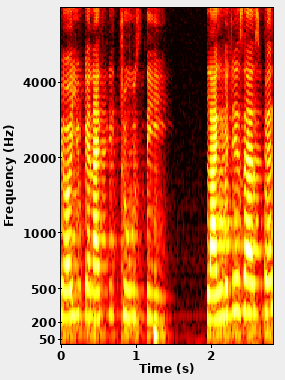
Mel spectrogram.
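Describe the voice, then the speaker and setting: A woman with an Indian accent talks at a high pitch and a fairly quick pace. Her tone is bright and sharp, her intonation fairly even. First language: Hindi. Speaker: tech program manager. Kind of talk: conference talk.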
